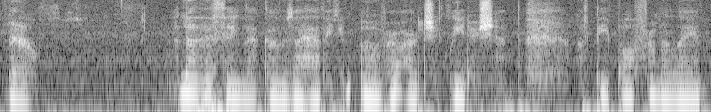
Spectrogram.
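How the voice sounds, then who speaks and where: A woman talks at a moderate pace, with noticeable background noise in the recording. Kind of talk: ASMR-style talk to camera about game factions. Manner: soft, whispering.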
